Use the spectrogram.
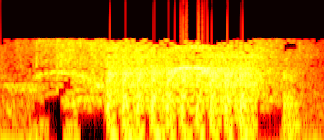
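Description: An audience at a public hearing on a special permit and zoning applauds for about five seconds after a speaker's comments, a dense wash of clapping that swells in the middle and then tapers off, with crowd murmur mixed in.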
